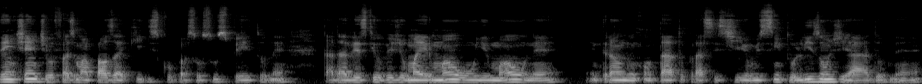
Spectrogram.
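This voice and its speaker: On a very clean recording with a silent background, a man speaks fairly quickly in a fairly low voice with fairly even intonation. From Benin. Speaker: lecturer on culture and language. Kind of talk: live stream talk. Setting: live stream.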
